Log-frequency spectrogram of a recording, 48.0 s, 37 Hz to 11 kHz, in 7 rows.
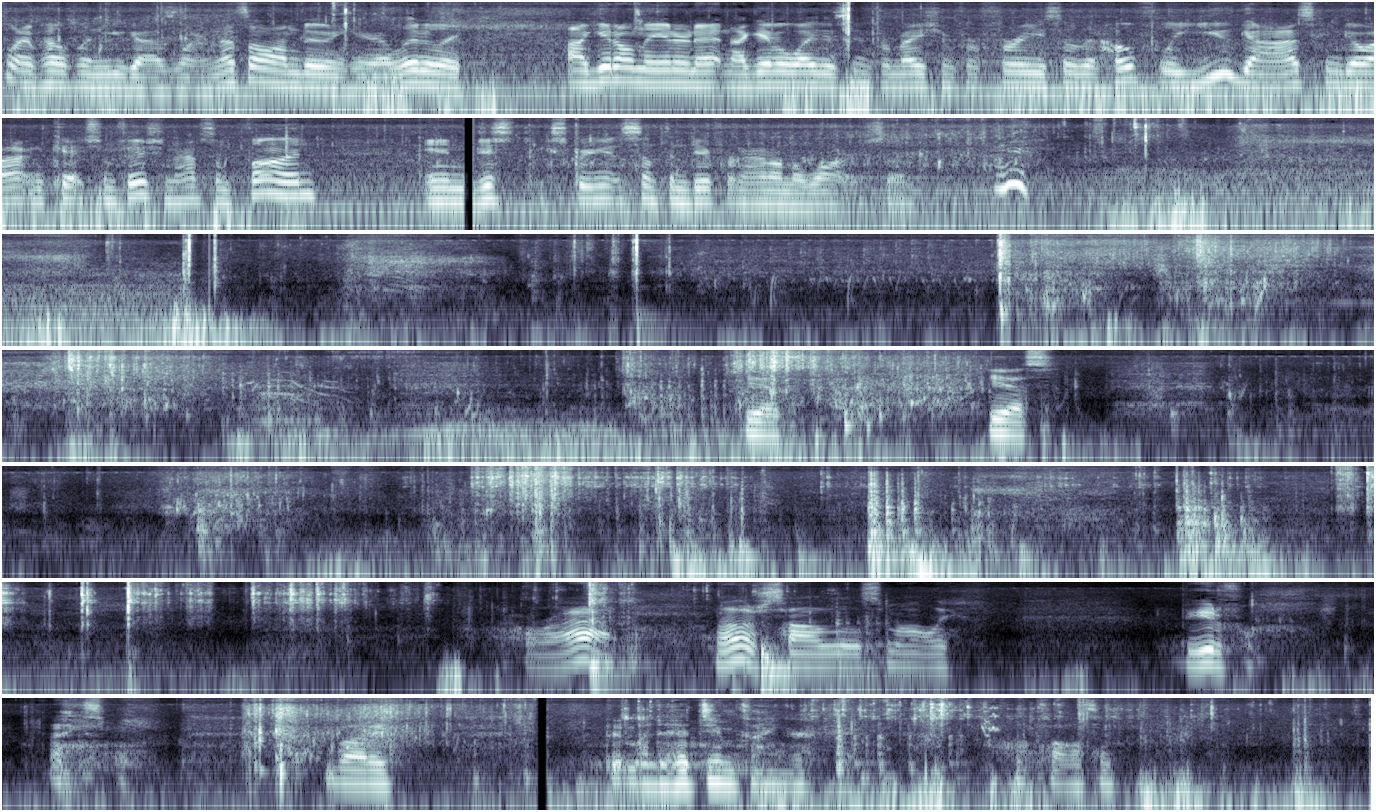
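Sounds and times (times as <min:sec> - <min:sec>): water sloshing and splashing: 0:00.0 - 0:08.4, 0:09.0 - 0:36.4, 0:42.1 - 0:48.0.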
